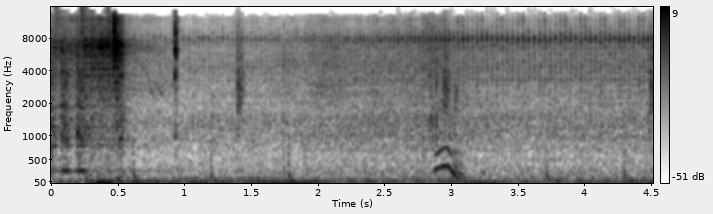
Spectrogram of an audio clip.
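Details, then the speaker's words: Engine-swapped Fiat 500 with newly installed tight-fitting aftermarket air filter, on base map running very rich and smoking: deep, even rumble and clean intake note with no rattles, whistles or misses; intake sounds good. "air sounds like the the intake sounds quite nice"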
